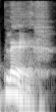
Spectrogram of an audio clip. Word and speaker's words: plaire: de este sonido es la palabra faire, hacer, o la palabra plaire, que es gustar. La A con la I suena E. Siempre que veamos la A y la I juntas en una misma sílaba, muy seguramente va a sonar E, ¿vale?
